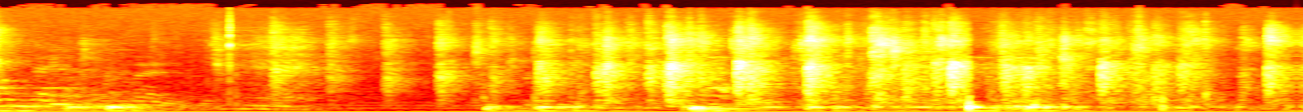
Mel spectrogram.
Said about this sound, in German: Ich brauche das ja so sehr, den Applaus. Ihr wisst genau, wie ich leide. Ja. Nein, ich kann das nämlich richtig deuten. Ich kenne das mit diesem Applaus.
